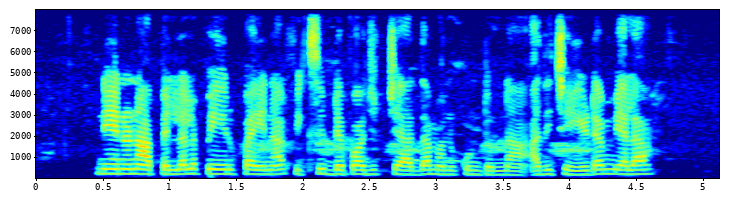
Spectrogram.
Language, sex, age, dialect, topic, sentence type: Telugu, female, 18-24, Utterandhra, banking, question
